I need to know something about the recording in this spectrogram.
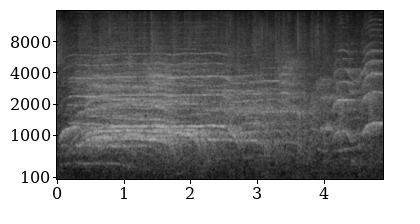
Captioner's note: group applauding and cheering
